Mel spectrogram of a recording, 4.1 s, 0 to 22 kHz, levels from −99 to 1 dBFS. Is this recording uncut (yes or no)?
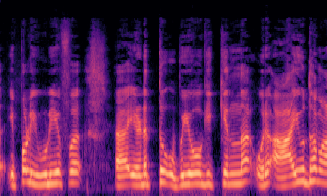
yes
